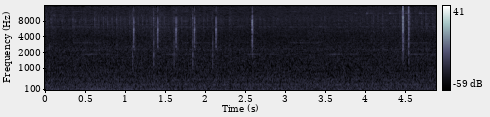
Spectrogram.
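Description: Soft clicks tick as a menu selection moves from item to item.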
